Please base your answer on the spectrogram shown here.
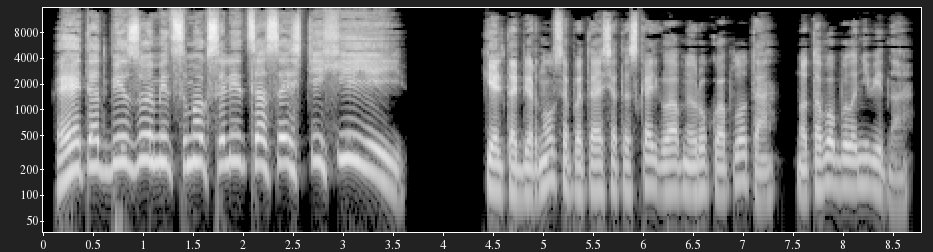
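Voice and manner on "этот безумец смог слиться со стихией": high, loud, slow alarmed shout; shouted warning. Acted. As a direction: yell the warning to your allies.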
